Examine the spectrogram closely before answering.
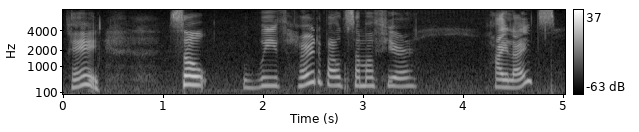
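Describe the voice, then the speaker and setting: A woman's voice: high voice, slow pace, fairly bright tone. A woman interviewing a musician, friendly and affirming as she asks open questions.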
